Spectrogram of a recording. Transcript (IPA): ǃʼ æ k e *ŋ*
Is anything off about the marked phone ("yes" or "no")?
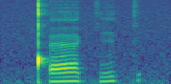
yes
